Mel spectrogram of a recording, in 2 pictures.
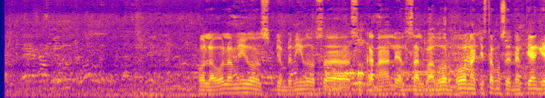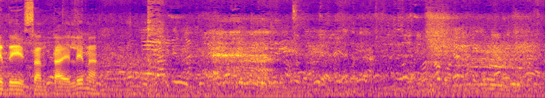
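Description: A crowd of men chatters in the background outdoors.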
